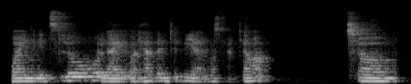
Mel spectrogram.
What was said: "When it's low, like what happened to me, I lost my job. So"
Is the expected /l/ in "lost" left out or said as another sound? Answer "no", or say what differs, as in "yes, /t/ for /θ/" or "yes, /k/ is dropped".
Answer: yes, /w/ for /l/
